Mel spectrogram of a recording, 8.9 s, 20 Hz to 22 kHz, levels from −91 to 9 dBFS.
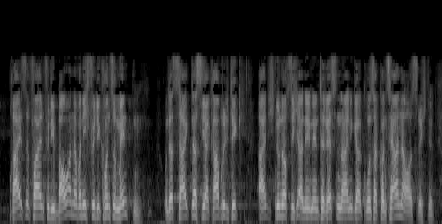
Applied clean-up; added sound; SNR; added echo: none; none; none; none.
